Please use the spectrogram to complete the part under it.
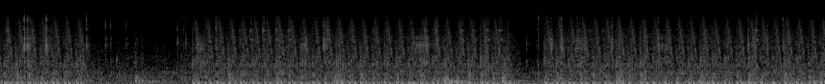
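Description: Repeater cannons on an Aegis ship in the Star Citizen space game fire in rapid, loud, sustained bursts, pausing briefly twice, chewing through a Vandal enemy ship with no talking.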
